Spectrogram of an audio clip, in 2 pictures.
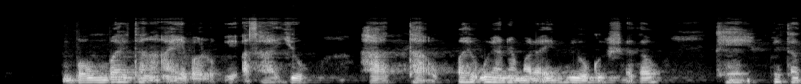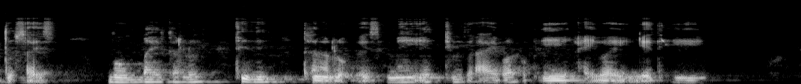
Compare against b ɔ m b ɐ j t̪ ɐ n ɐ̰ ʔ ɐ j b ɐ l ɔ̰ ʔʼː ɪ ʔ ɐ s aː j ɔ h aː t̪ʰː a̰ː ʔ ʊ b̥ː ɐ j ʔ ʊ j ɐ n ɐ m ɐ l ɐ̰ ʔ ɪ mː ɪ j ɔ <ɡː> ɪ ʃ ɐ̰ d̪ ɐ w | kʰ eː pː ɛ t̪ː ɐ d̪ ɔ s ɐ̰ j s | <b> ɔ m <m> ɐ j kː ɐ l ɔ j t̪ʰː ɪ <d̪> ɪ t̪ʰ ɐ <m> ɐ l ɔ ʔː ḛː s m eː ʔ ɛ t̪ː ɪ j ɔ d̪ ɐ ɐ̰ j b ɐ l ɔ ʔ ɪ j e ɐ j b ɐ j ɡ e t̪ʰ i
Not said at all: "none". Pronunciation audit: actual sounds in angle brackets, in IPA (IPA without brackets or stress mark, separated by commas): ɡ, b, b, d̪, n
